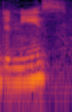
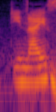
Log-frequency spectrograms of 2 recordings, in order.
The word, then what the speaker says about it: D-Nice: Do you mean Denise? Son of a bitch! You say your name right now. Denise? Say it right. Denise. Correctly. Denise. Right. Denise. Right. D-Nice. That's better.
